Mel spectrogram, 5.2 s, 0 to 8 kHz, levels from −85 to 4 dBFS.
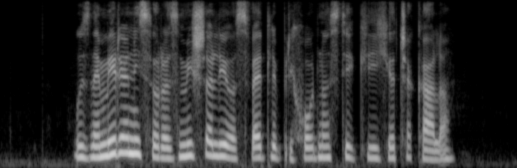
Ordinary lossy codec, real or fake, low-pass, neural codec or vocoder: none; fake; none; codec, 16 kHz, 2 kbps, X-Codec, HuBERT features, trained on LibriSpeech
